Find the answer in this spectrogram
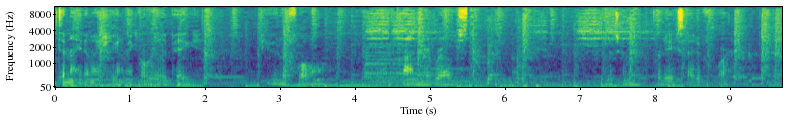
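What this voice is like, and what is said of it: Whispering. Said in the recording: “I'm whispering”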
